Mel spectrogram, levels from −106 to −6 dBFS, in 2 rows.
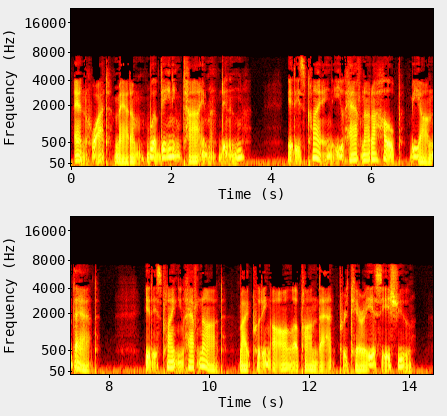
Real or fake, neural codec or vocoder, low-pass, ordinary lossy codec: fake; autoencoder, 22.05 kHz, a latent of 192 numbers a frame, VITS, trained on many speakers; 7.2 kHz; MP3, 32 kbps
